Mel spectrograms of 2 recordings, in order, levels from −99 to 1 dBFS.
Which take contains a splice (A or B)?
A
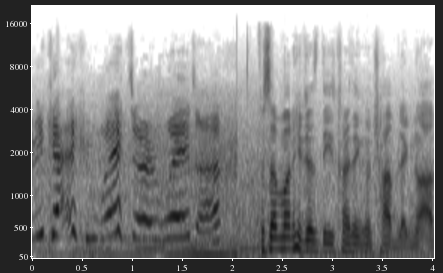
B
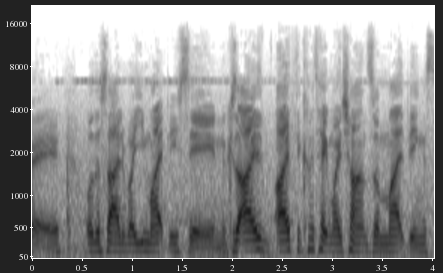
A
